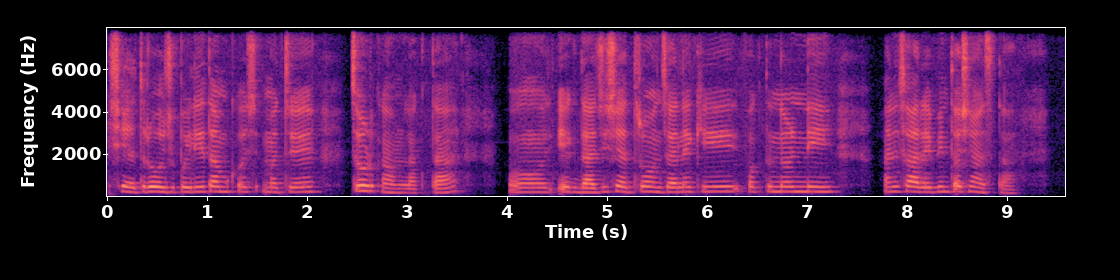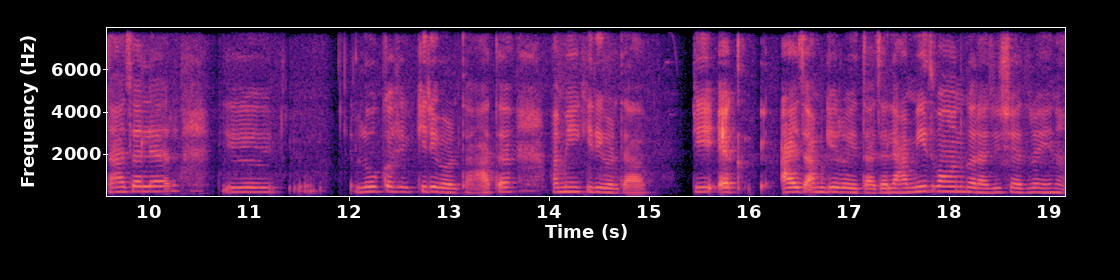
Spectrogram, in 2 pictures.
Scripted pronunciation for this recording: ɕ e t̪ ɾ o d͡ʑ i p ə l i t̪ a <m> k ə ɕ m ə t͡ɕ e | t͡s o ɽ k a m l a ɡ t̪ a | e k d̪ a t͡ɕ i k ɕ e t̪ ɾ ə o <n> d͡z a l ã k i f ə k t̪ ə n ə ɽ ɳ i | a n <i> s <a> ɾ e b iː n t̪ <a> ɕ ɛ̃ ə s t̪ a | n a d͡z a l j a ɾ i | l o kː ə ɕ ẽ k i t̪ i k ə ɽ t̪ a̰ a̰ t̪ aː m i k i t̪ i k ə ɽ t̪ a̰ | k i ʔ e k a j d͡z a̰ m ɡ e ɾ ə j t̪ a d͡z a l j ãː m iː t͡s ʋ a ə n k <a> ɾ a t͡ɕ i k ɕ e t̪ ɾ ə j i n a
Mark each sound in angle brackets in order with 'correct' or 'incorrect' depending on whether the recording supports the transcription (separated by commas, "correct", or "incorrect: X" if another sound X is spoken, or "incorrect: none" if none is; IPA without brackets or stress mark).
correct, correct, correct, correct, incorrect: ə, incorrect: ə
